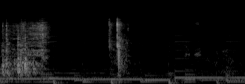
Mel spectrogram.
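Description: Soft background music with a steady melody. A brief scratchy rustle comes at the start and a single sharp click a little over a second in, from hands handling markers and paper.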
